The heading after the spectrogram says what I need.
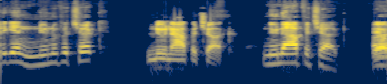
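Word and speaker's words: Nunapitchuk: uh hold on let me I know I butchered it how' you say it again nunuk na Napa chuk na Napa chuk all right y so that's uh about 400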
